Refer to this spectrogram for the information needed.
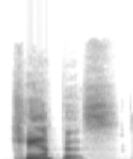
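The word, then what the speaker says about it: Kampus: Campus, like campus. A college, but with a K, right?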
